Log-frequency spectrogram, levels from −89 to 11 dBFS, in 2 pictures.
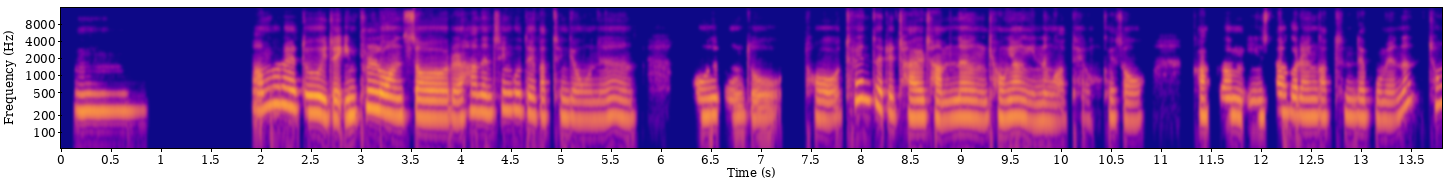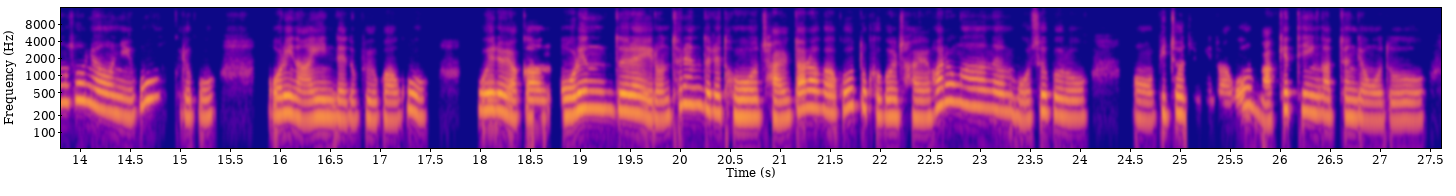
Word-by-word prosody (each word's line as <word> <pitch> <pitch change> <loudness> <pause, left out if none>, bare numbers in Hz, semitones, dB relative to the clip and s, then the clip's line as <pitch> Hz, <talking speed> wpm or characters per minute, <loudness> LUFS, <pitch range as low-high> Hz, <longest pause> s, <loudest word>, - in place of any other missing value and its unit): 음. 240 0 -4 1.0
아무래도 270 -6 +5
이제 185 -2 +4
인플루언서를 195 -5 +5
하는 230 +1 0
친구들 245 -2 -2
같은 190 0 -5
경우는 175 +1 -6 0.6
어느 195 +1 0
정도 95 -1 -4 0.3
더 175 -2 -1
트렌드를 350 - +1
잘 185 -2 +2
잡는 180 0 0
경향이 185 0 -1
있는 160 0 -5
것 165 - -7
같아요. 175 - -18
그래서 170 -2 -6 0.5
가끔 200 0 0
인스타그램 195 +1 -1
같은 190 +1 -6
데 190 - -2
보면은 180 - -5
청소년이고 300 - 0
그리고 195 -1 -8 0.5
어린아이인데도 185 -3 +1
불구하고 180 +4 -3 0.5
오히려 245 -1 +6
약간 185 -2 +2 0.2
어른들의 245 +1 +4
이런 175 0 -2
트렌드를 295 -4 0
더 190 -2 +1
잘 180 -1 0
따라가고 260 +1 +3
또 265 - -1
그걸 195 -4 -2
잘 185 -1 -4
활용하는 290 -6 +1
모습으로 185 0 -3 0.4
어 170 -2 -5
비춰지기도 190 -3 -4
하고 225 - -1
마케팅 235 - -1
같은 195 -1 -4
경우도 165 0 -6
195 Hz, 280 characters per minute, -19 LUFS, 180-240 Hz, 1.0 s, 오히려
